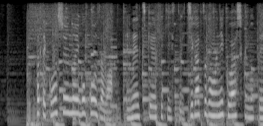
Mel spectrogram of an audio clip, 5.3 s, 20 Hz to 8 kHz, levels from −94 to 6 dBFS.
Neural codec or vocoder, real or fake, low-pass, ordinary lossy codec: none; real; 7.2 kHz; none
